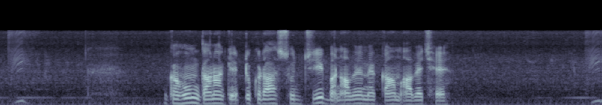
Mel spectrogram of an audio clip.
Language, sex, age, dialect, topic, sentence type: Maithili, male, 41-45, Angika, agriculture, statement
